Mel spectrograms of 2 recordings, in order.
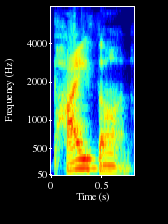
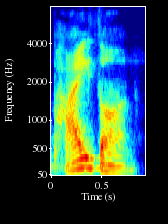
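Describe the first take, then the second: First: The first vowel sounds flat with little resonance. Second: The first vowel sounds full and resonant. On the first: The speaker calls it wrong. "there's no feeling of the vowel sound because there's no vibration or resonance" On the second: The speaker calls it right. "Vibration and resonance"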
